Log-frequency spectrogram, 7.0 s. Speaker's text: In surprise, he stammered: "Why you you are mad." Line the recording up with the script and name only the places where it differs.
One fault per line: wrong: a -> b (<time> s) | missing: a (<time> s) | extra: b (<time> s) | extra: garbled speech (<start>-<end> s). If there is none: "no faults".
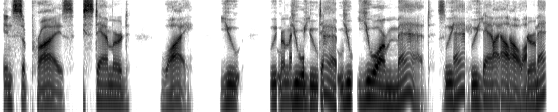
missing: he (0.9 s)
extra: garbled speech (3.4-4.4 s)
extra: garbled speech (5.5-6.8 s)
